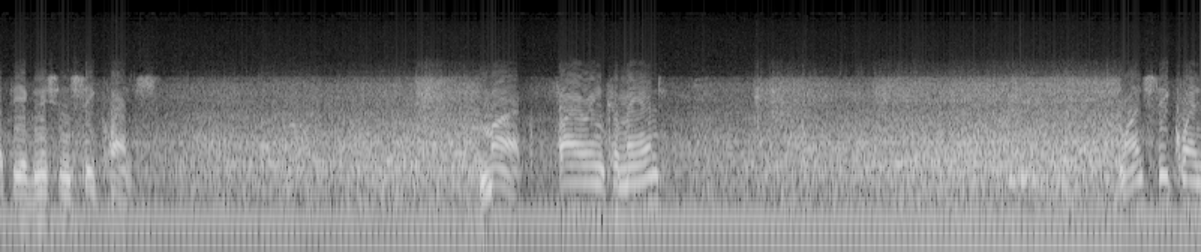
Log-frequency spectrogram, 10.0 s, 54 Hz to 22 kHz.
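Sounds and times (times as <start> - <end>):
low constant hum: 0.0 - 10.0.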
